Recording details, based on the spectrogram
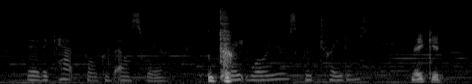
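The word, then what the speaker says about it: Elsweyr: the cat folk of elsewhere great warriors good traders naked way i hear it elsewhere nothing like skyrim it's got tropical forms they literally pronounce it like elsewhere it sounds awful yes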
